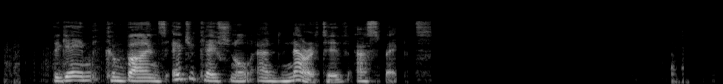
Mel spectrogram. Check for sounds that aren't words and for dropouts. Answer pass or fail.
pass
